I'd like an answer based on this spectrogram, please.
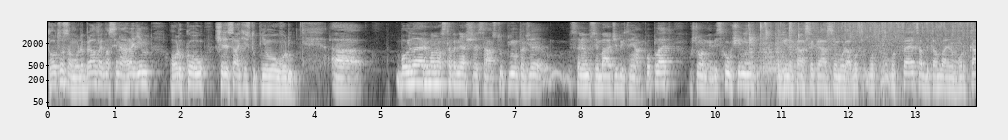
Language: Czech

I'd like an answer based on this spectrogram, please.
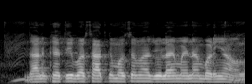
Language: Bhojpuri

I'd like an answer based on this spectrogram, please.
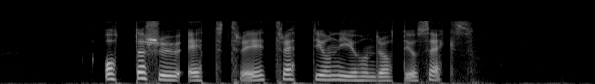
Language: Swedish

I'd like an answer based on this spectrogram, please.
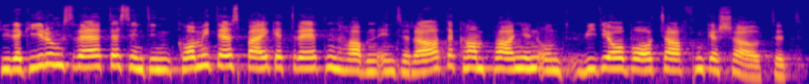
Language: Swiss German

